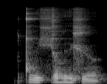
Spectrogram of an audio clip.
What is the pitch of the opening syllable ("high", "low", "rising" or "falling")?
high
